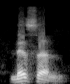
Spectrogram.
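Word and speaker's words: nestle: উচ্চারণ হবে সল এখানে এখানে টি এর কোনো উচ্চারণ হবে না যেমন বাসন ডিইউএসটিএন বাসন মানে ব্যস্ততা কর্মব্যস্ততা রাসেল আরইউএসটিএন রাসেল রাসেল মানে খসখস শব্দ নেসেল এনইএসটিএলই নেসেল নেসেল মানে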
